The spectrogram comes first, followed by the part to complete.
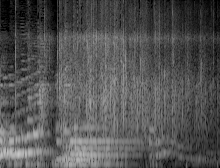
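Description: Gypsy jazz band with guitars, violin and double bass and a female singer finishing a song: the voice slides down on the last note. About a second in, the final chord rings on under audience applause, and both fade away gradually.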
